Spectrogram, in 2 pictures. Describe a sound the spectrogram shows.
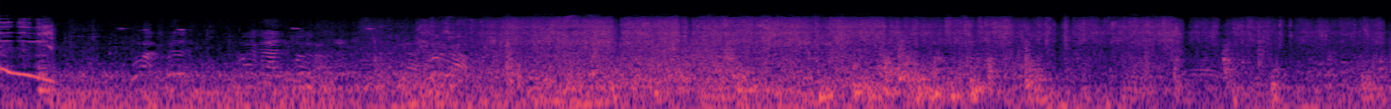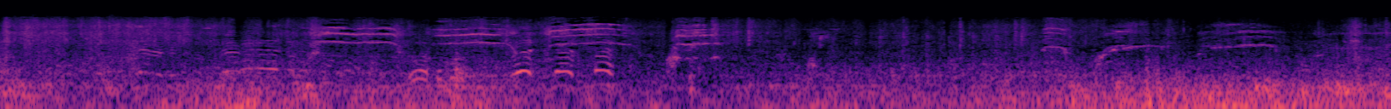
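Wind rushes through tree branches outdoors.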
